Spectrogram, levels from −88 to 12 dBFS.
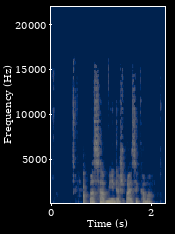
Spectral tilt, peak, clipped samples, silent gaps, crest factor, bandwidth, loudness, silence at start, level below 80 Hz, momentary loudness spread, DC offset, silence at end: -4.5 dB/octave; -20 dBFS; under 0.1%; none; 18 dB; 16 kHz; -37 LUFS; 0.45 s; -70 dBFS; 12 LU; under 0.1%; 0.25 s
